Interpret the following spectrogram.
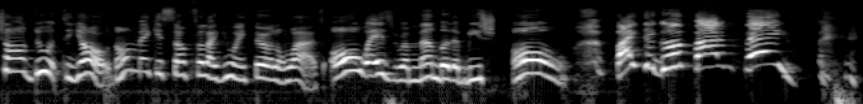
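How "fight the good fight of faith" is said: higher, slow rising exhortation; preachy uplift. Acted. Urging listeners, rising slow preacher exhortation. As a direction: lift it like a sermon line.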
